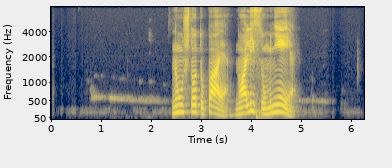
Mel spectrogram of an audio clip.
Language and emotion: Russian, angry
